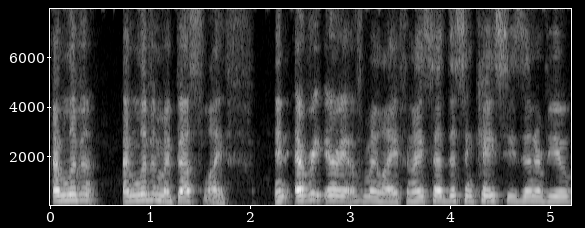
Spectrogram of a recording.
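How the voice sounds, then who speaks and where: With an animated tone, a woman speaks at a fairly high pitch. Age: 60s. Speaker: carnivore diet advocate. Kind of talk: interview.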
